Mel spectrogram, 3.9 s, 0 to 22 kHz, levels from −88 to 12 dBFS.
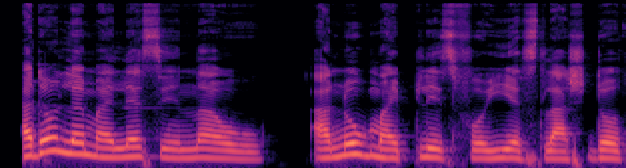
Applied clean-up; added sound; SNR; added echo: neural mask model DeepFilterNet 3.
